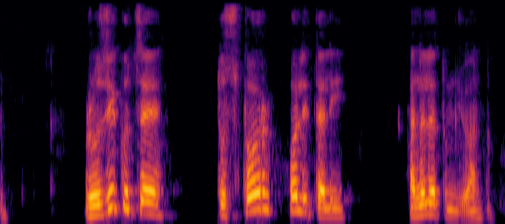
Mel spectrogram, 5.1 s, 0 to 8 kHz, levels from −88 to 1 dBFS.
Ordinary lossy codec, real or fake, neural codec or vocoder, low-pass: MP3, 48 kbps; real; none; 7.2 kHz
